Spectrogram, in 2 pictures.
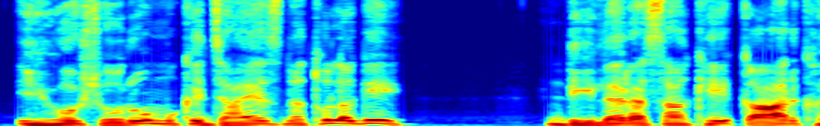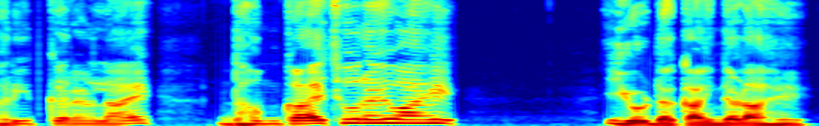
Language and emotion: Sindhi, fearful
